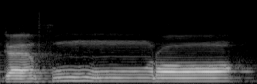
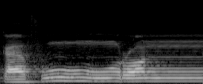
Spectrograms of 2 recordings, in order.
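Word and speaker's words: كَفُورًا: ketukan, mad thabi'i, dan di sini ra dibaca sebagai mad iwad. Di sini ada fathah tanwin, ada tanda alif, di sini ada tanda berhenti, waqaf, jadi dibaca sebagai mad iwad. Cara membacanya adalah wa imma kafuro. Bukan kafuron, itu salah.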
